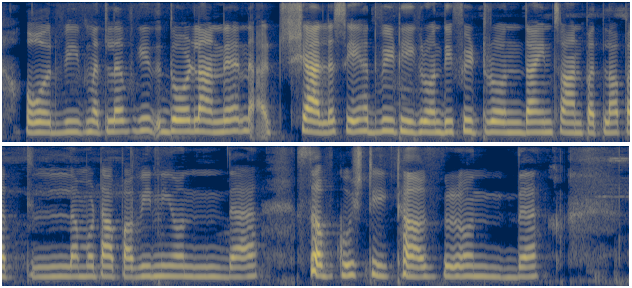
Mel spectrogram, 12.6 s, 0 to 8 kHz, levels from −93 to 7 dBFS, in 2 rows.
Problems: none marked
